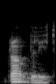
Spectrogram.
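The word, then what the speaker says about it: Roglič: Con el Roglic este, o cómo se dice, que sí, bueno, pues Roglic, sí.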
